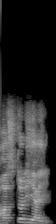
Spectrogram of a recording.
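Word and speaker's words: haustoria: আচ্ছা হস্টোরিয়া কি? হস্টোরিয়া হচ্ছে চোষক মূল বলা হয়, মানে উদ্ভিদের হিস্টোরিয়া না হস্টোরিয়াই এরকমই উচ্চারণ।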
